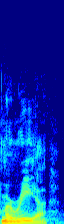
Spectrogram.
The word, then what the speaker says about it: Maria: In the New Testament, in the Greek New Testament, it's pronounced Maria, but in our language, Mary.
